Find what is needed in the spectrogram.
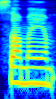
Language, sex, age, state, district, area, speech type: Malayalam, female, 18-30, Kerala, Wayanad, rural, read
